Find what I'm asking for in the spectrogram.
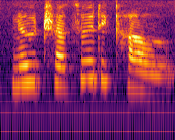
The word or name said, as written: nutraceutical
